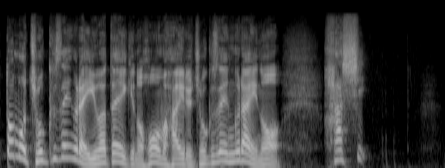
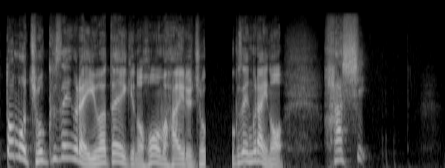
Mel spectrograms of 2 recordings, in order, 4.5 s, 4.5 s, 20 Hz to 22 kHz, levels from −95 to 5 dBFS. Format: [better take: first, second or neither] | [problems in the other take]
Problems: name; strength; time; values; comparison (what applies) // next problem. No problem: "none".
first | audio freezing; at 2 s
